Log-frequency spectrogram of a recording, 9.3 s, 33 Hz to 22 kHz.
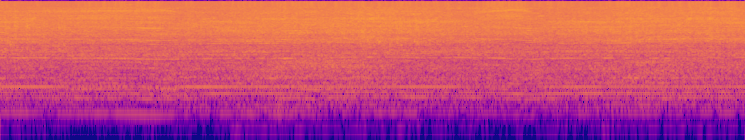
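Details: Hoover PowerMax Supreme 850 S3609 1990s canister vacuum, non-original hose, high speed with power brush running: steady high motor whir, constant tone, even airflow rush, no rattle or belt slap; runs very smooth though not the quietest; normal running.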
